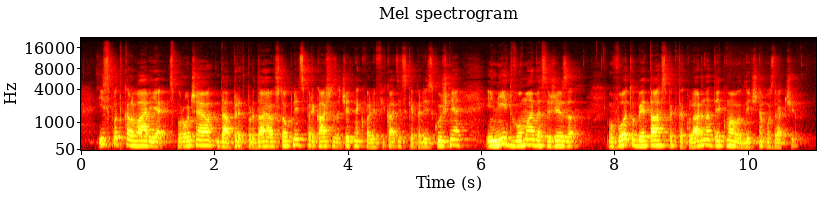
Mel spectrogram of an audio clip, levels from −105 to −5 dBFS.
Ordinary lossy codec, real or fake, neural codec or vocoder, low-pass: none; fake; vocoder, 44.1 kHz, 128 mel bands every 512 samples, BigVGAN v2; 19.8 kHz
